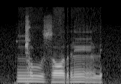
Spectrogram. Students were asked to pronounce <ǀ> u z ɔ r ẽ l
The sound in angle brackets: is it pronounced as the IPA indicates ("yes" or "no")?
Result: no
